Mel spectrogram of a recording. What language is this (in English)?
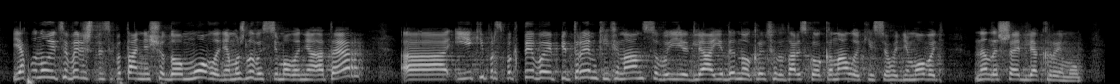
Ukrainian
